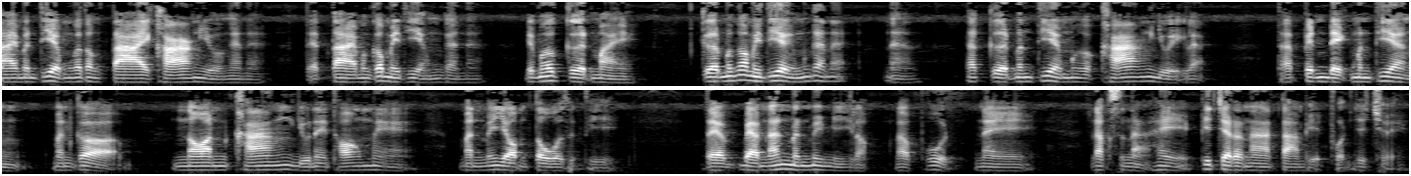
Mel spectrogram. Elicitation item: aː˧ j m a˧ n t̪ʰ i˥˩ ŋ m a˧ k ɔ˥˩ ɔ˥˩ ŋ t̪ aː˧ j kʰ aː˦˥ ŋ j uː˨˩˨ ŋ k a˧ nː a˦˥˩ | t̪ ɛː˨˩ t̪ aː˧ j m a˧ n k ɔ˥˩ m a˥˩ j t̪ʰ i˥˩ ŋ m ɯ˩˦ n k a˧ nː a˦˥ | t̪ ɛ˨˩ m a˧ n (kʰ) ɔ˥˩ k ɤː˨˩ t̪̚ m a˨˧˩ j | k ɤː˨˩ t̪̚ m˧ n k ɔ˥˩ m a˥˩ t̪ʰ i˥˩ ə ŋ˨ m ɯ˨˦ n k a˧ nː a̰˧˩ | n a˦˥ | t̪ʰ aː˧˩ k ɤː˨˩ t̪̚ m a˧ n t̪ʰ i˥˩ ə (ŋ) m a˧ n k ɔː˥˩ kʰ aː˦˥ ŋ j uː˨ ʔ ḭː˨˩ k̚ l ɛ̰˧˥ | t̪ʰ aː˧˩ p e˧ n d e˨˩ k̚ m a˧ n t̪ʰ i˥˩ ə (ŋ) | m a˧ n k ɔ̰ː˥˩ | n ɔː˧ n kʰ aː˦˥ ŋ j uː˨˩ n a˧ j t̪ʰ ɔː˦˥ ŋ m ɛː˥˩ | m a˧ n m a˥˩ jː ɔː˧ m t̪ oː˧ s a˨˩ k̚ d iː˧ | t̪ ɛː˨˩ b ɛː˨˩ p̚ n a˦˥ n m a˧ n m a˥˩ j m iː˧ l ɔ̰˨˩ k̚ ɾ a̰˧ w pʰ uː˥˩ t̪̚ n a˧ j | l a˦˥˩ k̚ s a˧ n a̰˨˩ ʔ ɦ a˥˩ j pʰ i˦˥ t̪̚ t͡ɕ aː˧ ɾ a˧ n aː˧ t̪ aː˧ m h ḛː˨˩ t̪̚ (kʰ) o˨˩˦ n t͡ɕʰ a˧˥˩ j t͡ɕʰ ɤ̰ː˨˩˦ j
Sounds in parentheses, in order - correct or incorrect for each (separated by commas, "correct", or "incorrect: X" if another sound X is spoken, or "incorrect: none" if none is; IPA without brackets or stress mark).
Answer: incorrect: k, correct, correct, incorrect: pʰ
